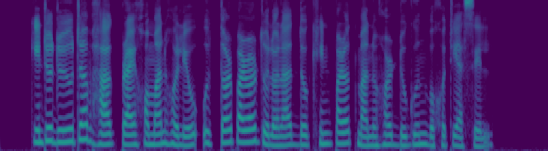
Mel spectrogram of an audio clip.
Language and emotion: Assamese, neutral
